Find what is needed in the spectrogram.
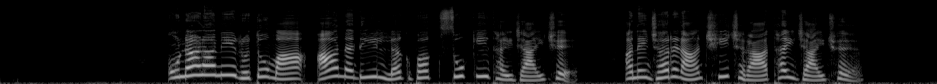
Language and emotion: Gujarati, neutral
